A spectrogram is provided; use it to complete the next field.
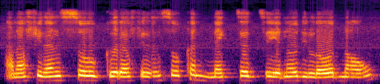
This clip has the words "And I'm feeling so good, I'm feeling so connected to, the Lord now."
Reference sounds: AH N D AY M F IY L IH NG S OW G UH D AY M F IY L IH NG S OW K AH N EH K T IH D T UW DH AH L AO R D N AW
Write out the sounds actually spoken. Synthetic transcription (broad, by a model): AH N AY F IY L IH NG S OW G UH D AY F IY L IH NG S OW K AH N EH K T IH D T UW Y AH N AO L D N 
